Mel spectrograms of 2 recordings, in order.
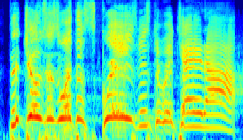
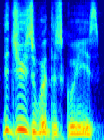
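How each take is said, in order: First: Very high, loud screech; desperate full-out yell. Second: High, small underling voice; meek recital. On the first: Beaten underling proving conviction to boss, desperate screech. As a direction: scream it like you mean it. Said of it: "Say it like you mean it". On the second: Underling ordered by boss to say it, meek recital. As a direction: repeat it obediently without force. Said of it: "So say it". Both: Acted.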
